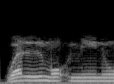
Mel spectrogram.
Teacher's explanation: علينا أن نخلص هذه الألف من الخيشوم، لا تخرج هذه الألف من الخيشوم، حتى من أخرجها من الخيشوم من العلماء من قال أنه لحن جلي.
